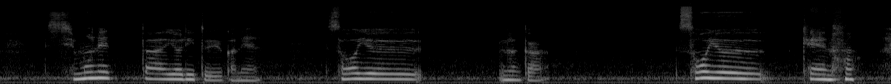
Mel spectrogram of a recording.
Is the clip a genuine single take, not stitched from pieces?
yes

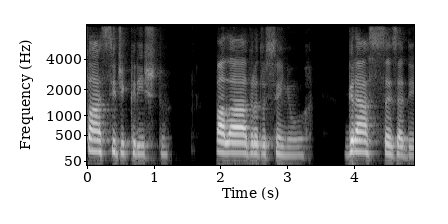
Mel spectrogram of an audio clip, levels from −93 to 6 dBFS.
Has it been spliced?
no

